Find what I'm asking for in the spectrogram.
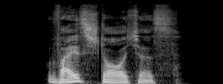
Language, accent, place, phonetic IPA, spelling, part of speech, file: German, Germany, Berlin, [ˈvaɪ̯sˌʃtɔʁçəs], Weißstorches, noun, De-Weißstorches.ogg
- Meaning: genitive singular of Weißstorch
